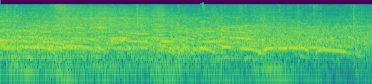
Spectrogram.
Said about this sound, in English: As the Cubs run out onto the diamond, the fans jump to their feet, clapping and cheering.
